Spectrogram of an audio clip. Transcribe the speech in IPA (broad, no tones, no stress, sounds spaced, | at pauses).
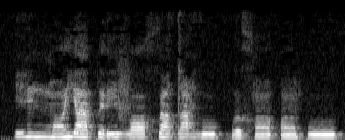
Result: ɦ ĩ ŋ͡m ɔ̃ j a p ɪ ɾ i v ɔ x u dˤ i ɦ u ɡ͡b ʊ x ɔ̃ ʔ ɔ̃ p u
